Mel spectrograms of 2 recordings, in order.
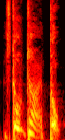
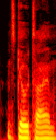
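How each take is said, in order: First: High, loud hype call; hyped announcement. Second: Said in the usual way. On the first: Real, not acted. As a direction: announce it like a game-show start. Hyping the start of the ranking.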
